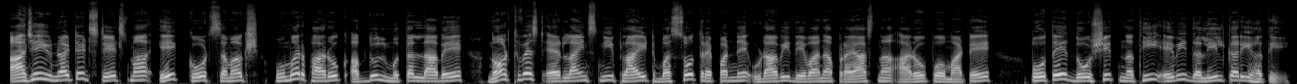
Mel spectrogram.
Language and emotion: Gujarati, neutral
